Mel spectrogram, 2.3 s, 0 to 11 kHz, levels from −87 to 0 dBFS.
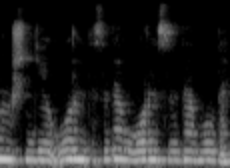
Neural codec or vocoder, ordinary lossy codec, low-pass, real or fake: none; none; 9.9 kHz; real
